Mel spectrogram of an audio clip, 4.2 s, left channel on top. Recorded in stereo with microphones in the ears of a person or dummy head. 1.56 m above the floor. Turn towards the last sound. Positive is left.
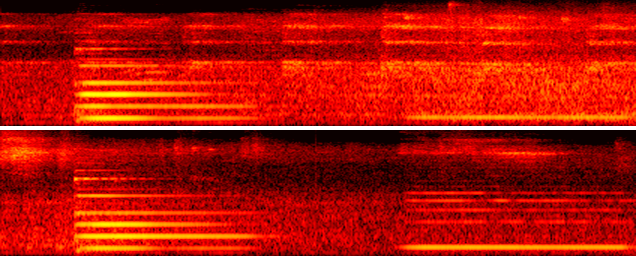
turn(degrees=-50)  # may be behind; listen again after turning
